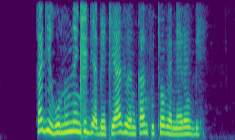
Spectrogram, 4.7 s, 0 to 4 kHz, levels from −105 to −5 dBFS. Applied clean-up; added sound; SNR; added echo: neural mask model DeepFilterNet 3.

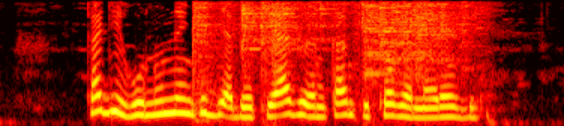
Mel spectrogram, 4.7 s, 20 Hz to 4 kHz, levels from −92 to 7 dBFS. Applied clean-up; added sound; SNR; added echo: none; Glass; 12 dB; none.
